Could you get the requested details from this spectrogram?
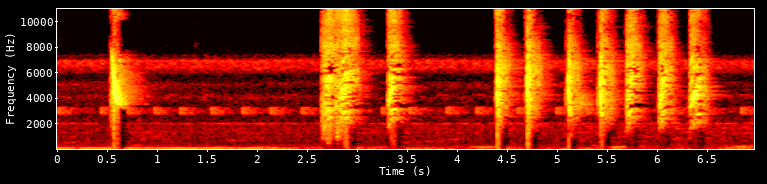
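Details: Song of a female chestnut-bellied seed finch (curió): after a single sharp note, a burst of rough high twittering, then a quick run of seven or eight clipped high notes, over a faint steady high hum.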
